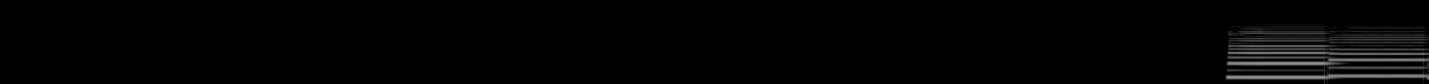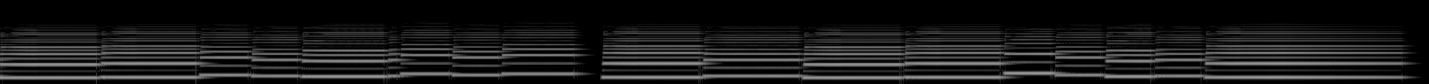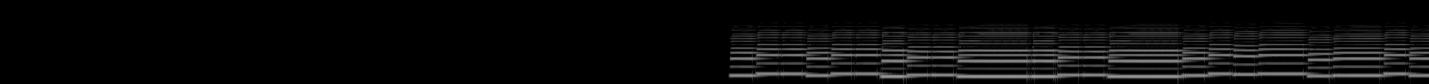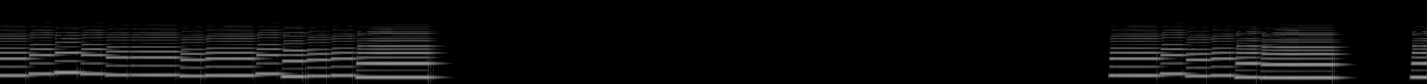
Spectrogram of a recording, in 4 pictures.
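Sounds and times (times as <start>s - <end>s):
kazoo: 12.4s - 28.4s, 35.9s - 47.4s, 54.0s - 56.4s.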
